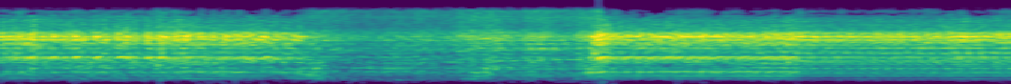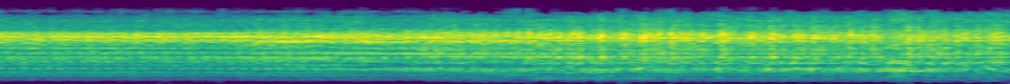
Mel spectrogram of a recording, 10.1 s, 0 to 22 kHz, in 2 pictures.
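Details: 1998 Toyota Sienna petrol engine that otherwise runs great makes a harsh, buzzy rasp when revved between 2000 and 4000 rpm, rising in pitch; owner finds it sounds strongest from the manifold and beneath.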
